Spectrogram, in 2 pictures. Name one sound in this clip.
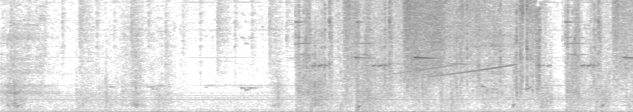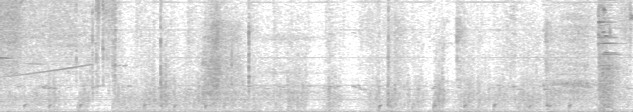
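Coins chime as they are picked up in a game.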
